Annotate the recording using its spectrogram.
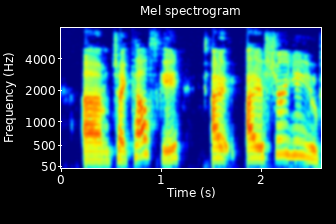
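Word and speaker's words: Tchaikovsky: things I one of my favorite songs by chaikowsky chowski is spelled t c h a i k o v s k y um chikowski I I assure you you've seen the name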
